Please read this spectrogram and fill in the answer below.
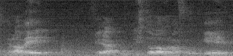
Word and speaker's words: Bravais: Porque hay un señor que se llamaba Bravais, escrito, os lo nombro, como se escribe, Bravais, Bravé, era un cristalógrafo que él dedujo que eran 5.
